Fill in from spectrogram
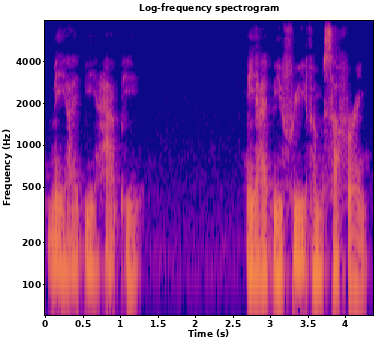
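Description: With a very deep, husky voice, a man leads a meditation slowly, speaking in gentle, soothing phrases and leaving pauses between instructions. His intonation stays fairly even, and the recording has a somewhat dull quality. He is a meditation guide and podcast host.

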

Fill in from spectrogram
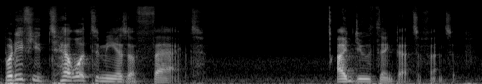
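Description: A man's voice: medium pitch, sing-song, normal speed, creaky. A man, talking earnestly and bluntly to his webcam in a small bedroom. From Canada. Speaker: vlogger. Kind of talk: reflective personal monologue to camera.

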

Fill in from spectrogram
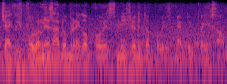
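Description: A man's voice: fairly low pitch, steady tone, fast talker, very noisy. A man speaks hesitantly in a spontaneous street interview. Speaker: interviewed spectator. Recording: outdoor sound under loud music.

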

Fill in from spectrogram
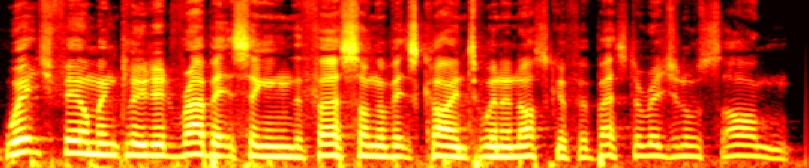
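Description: Brief: male quizmaster, matter-of-fact delivery, slightly high, smooth. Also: steady tone, moderate pace. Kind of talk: reading quiz questions.

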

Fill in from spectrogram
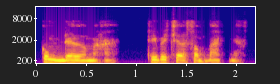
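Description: A man's voice: mid-range voice, steady tone, fast, warm tone, no echo. A man telling a ghost story to a host in a chatty, casual way, full of fillers and acted-out quotes. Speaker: guest storyteller. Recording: dull lo-fi dry audio.

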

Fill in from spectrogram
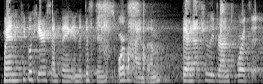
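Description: A woman speaks as a sound designer giving a talk, explaining her points calmly and pausing on the occasional filler. Her voice sits at a middle pitch. It carries a long, roomy reverb, as if heard in a large hall, with a faint ambience underneath. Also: slight background noise. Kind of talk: presentation talk. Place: virtual museum space.

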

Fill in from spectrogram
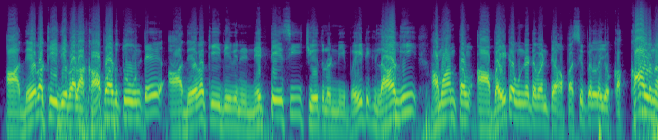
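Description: A man's voice: mid-range voice, dry recording. Dramatic male storyteller at a sermon. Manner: dramatic, repeating phrases for emphasis. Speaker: discourse speaker.

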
